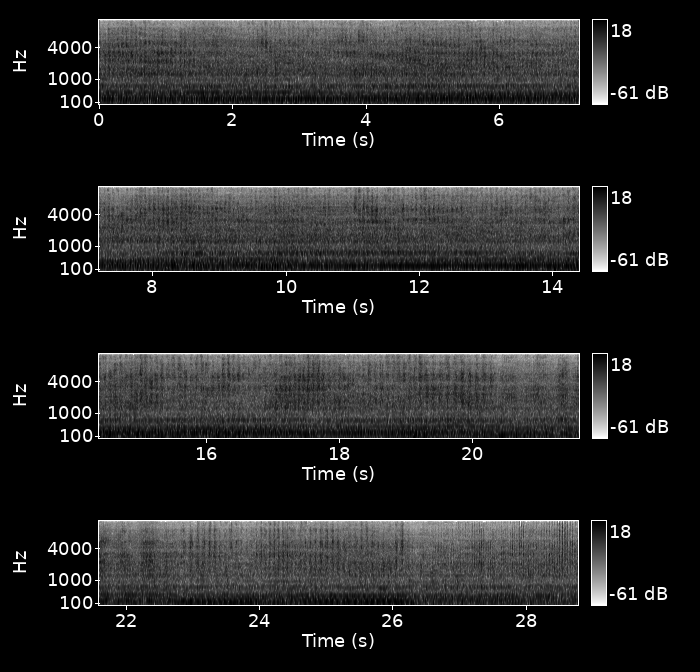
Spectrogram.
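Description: Oliver farm tractor's engine working hard under load while pulling a weight-transfer sled, running at a steady pitch, then dropping in pitch about three-quarters of the way through as the growing sled weight pulls it down, and easing off near the end.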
